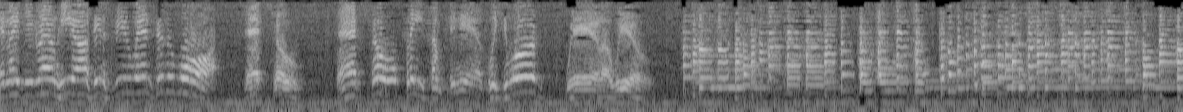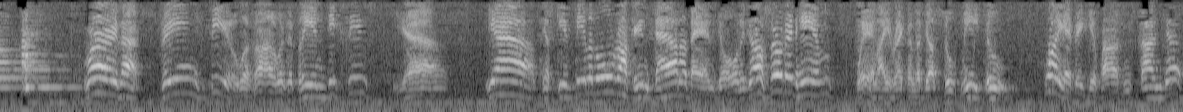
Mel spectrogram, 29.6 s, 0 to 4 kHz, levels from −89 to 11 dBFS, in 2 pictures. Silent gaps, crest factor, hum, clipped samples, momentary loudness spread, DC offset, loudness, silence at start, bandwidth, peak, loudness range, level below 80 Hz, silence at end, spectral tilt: none; 18 dB; none; under 0.1%; 10 LU; under 0.1%; -18 LUFS; 0 s; 4 kHz; -2 dBFS; 3 LU; -50 dBFS; 0 s; -5.5 dB/octave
